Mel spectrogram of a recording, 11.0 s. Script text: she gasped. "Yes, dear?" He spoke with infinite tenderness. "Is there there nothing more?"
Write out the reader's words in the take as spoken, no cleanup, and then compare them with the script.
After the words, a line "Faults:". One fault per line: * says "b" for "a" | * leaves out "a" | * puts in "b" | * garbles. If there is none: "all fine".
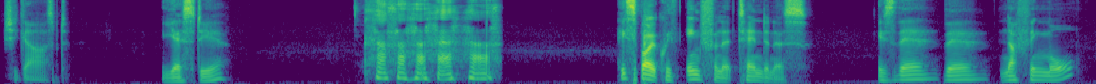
she gasped. "Yes, dear?" He spoke with infinite tenderness. "Is there there nothing more?"
Faults:
all fine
